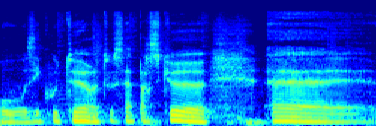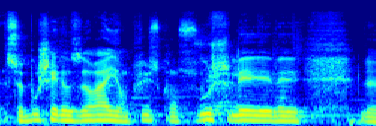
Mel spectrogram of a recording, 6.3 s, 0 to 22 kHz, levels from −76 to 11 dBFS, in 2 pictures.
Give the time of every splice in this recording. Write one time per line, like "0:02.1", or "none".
0:04.7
